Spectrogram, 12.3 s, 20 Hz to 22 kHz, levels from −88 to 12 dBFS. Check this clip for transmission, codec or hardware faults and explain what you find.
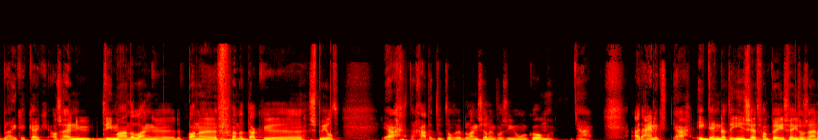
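One hardware-side fault is present: periodic USB or driver dropouts running from 0.45 s to 11.94 s. Roughly every 0.5 s, something stalls the USB bus or the audio driver and a fragment of audio, around half a millisecond, is skipped outright rather than filled. The waveform jumps across the gap, so each loss produces a short tick. About twenty of these ticks land at an even spacing across the speech, audible only where there is signal.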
